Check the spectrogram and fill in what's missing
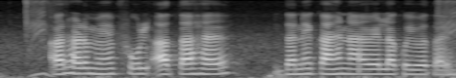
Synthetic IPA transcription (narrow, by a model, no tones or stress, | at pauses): ɐ̰ɾɦəɽmẽpʰuːla̰ːt̪aɦɛ | d̪ɐnekaɦenaʋeːlakoːibɐt̪aːḛ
